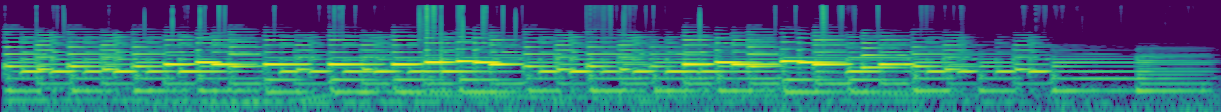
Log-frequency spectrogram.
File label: Mill Wheel, Pianist; Bastien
